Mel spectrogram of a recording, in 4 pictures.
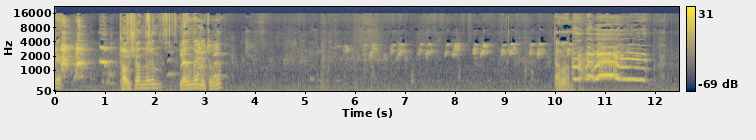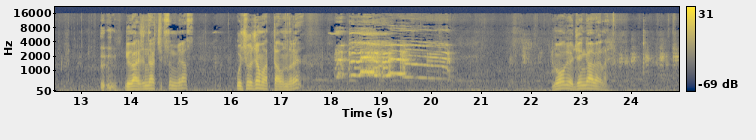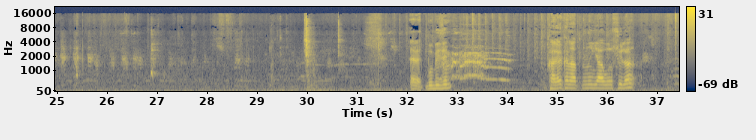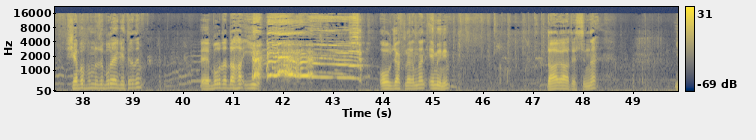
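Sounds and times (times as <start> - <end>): chickens clucking: 0.0 - 49.9
small birds chirping: 2.1 - 10.4, 12.8 - 18.2, 30.4 - 32.5, 35.5 - 40.5, 44.5 - 48.2.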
